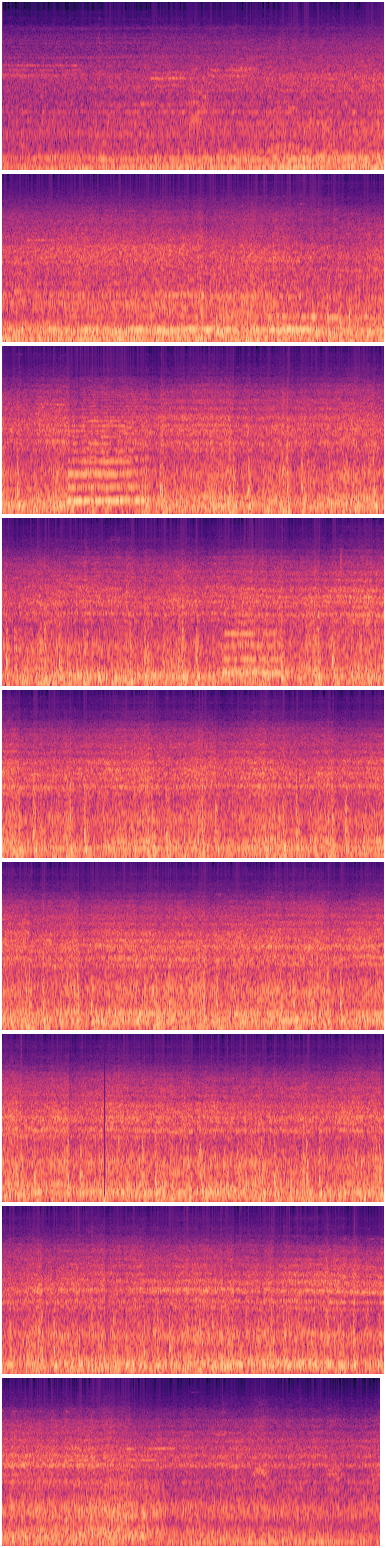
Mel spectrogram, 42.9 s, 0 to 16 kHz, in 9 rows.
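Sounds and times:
train horn blasts: 0.0 - 8.8, 10.3 - 11.5, 17.0 - 18.1
train wheels clickety-clack: 5.6 - 41.4.

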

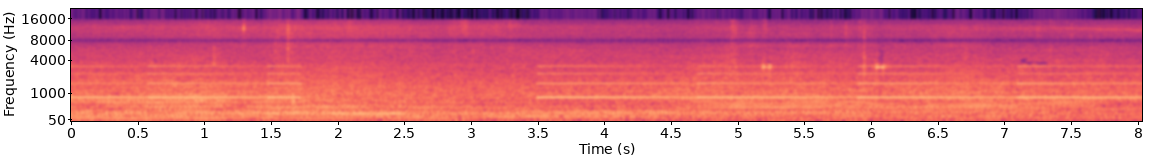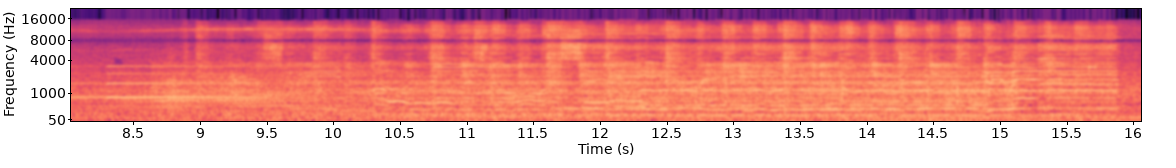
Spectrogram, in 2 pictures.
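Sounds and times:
car warning chime beeps: 0.0 - 1.8, 3.5 - 13.2
low steady hum: 3.5 - 15.0.

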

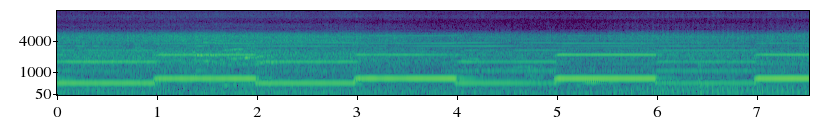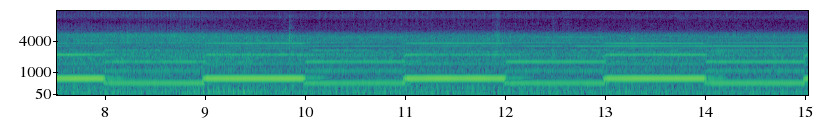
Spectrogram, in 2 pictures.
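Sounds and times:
level crossing two-tone alarm: 0.0 - 15.0.

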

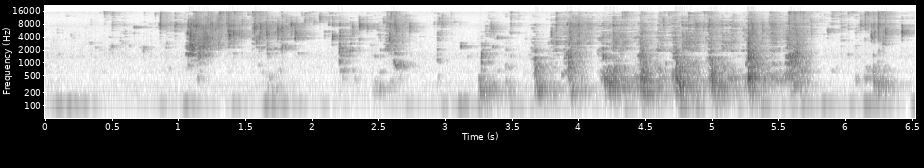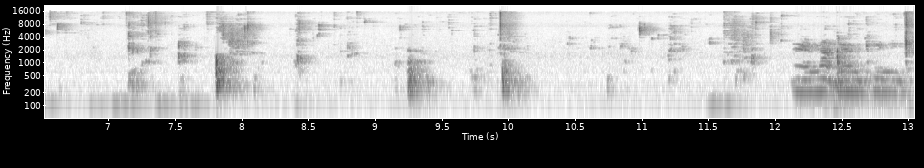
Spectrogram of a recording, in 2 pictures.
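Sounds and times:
food frying in hot oil: 0.0 - 13.0
wooden spatula scraping pan: 3.3 - 6.2.

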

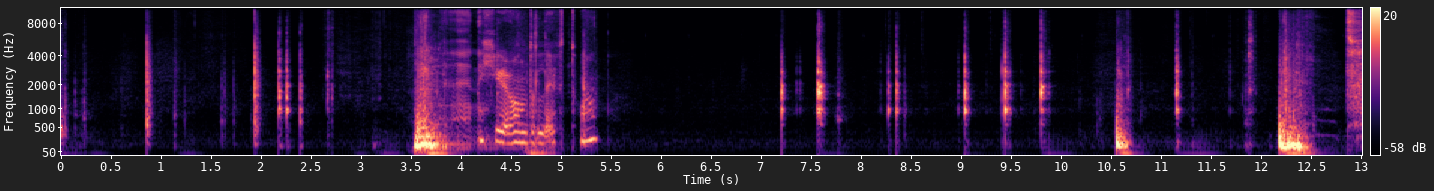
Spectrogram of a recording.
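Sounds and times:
speaker cabinet thumps: 3.6 - 3.9, 12.2 - 12.6.

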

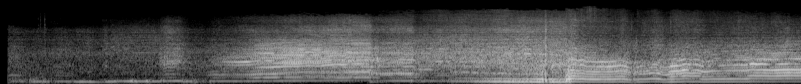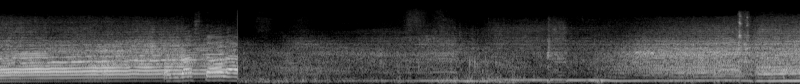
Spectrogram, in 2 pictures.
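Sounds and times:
rally car engine revving past: 0.7 - 10.4.

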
